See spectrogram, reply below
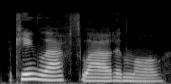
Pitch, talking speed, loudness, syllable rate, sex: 180 Hz, 210 wpm, -18 LUFS, 4.6 syllables/s, female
